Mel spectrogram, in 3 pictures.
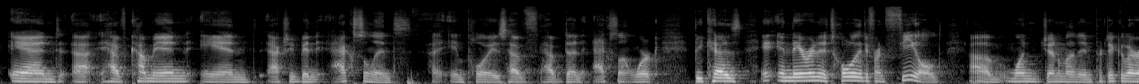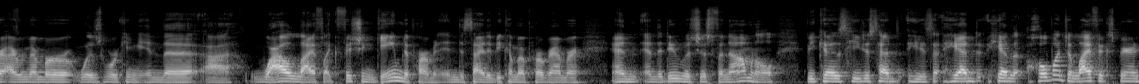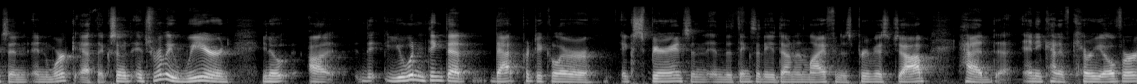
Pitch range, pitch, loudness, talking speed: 115-140 Hz, 130 Hz, -21 LUFS, 185 wpm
